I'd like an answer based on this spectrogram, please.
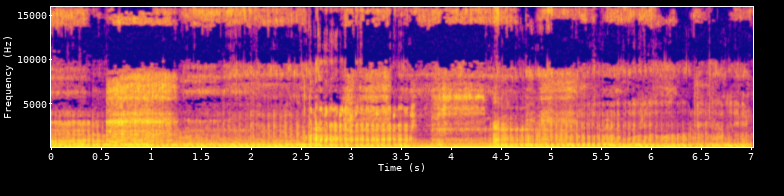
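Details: Pembroke Welsh Corgi with a deformed foot growling in a long unbroken low rumble, pulsing and steady throughout, with some higher breathy noise layered over it.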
